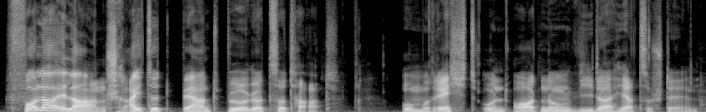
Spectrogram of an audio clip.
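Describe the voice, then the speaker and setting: A man's voice: medium pitch, slow, creaky, fairly bright tone, smooth, no echo, clean studio sound. A man giving scripted, mock-heroic dramatic narration for a comic audio play.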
